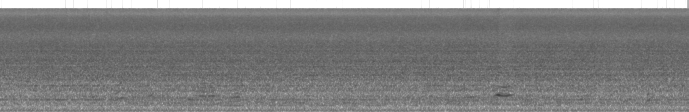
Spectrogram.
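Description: Steady running noise of an Amtrak passenger train standing at a station during a brief stop, an even hum and hiss, with faint distant voices from the platform and one short louder sound about seven and a half seconds in.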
